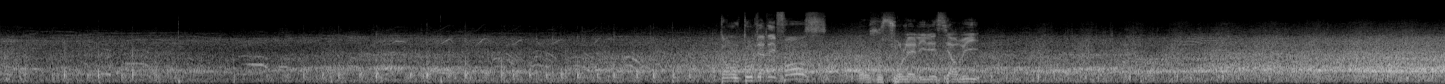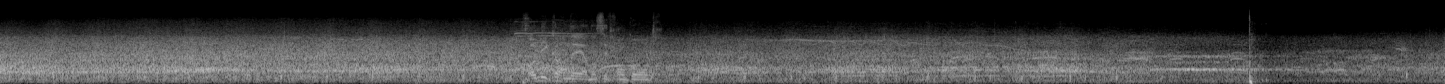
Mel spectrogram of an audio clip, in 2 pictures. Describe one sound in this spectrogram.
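A stadium crowd roars and chants steadily throughout.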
